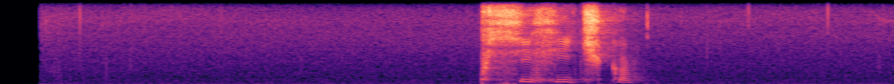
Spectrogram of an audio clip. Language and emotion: Russian, angry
